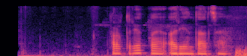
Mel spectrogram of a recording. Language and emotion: Russian, neutral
